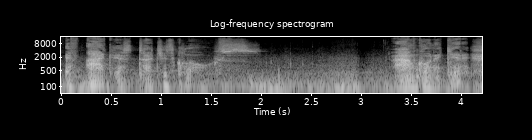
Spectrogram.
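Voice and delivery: whispered inner voice; saying within herself. Acted. Woman telling herself she'll be healed, whisper. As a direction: whisper it to yourself. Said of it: "she said in herself".

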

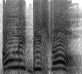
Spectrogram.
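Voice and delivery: loud, high, drawn-out scripture reading; emphatic preaching. Acted. Preacher declaring scripture to the congregation, emphatic preaching. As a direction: proclaim each word slowly and forcefully. Reads scripture at full force.

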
